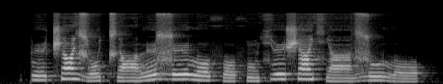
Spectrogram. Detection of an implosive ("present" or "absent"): absent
